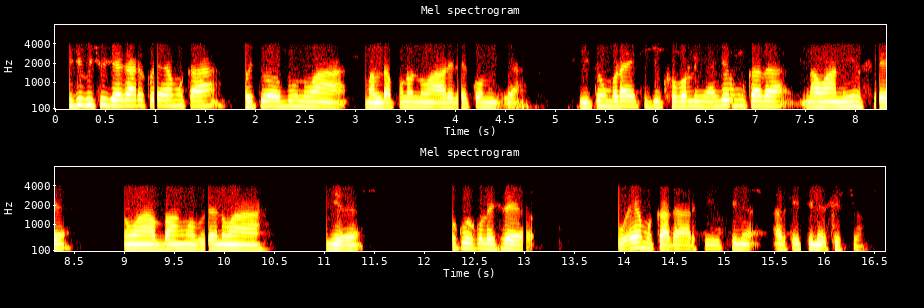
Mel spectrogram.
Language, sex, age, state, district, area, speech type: Santali, male, 30-45, West Bengal, Malda, rural, conversation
